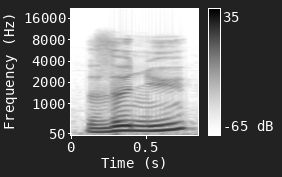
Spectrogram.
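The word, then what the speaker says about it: vus: So basically you've get the pronunciation vu vu and then the same thing vu you don't pronounce this final uh v you don't pronounce the final s v you don't pronounce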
